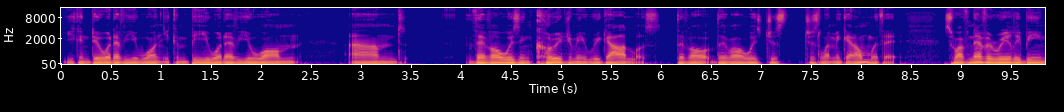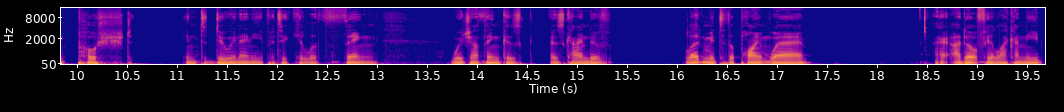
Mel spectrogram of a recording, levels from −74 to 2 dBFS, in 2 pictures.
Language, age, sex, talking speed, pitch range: English, 20-39, male, 185 wpm, 90-105 Hz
